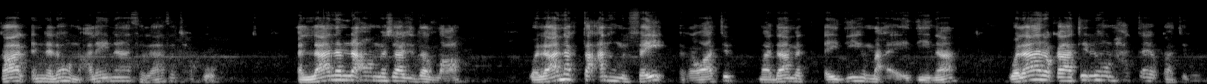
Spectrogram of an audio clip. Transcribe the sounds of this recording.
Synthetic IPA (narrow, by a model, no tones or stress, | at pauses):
qɑːlʔɪnːalahʊmʕa̰lejnaθalaːθaħʊquːq | ʔanlaːnamnaʕhʊmːas̬aːd͡ʒɪd̪ɑlˤːɑː | wɪlaːnɨq̚t̪ˤɑʕanhʊmɪlfajʔɪrˤːɑwaːt̪ɪb̚ | maːd̪aːmat̪ʔajd̪iːhʊmːa̰ʕʔa̰jd̪iːna | walaːnʊqɑːt̪ɪlhʊmħat̪ːajʊqɑːt̪ɪluːn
